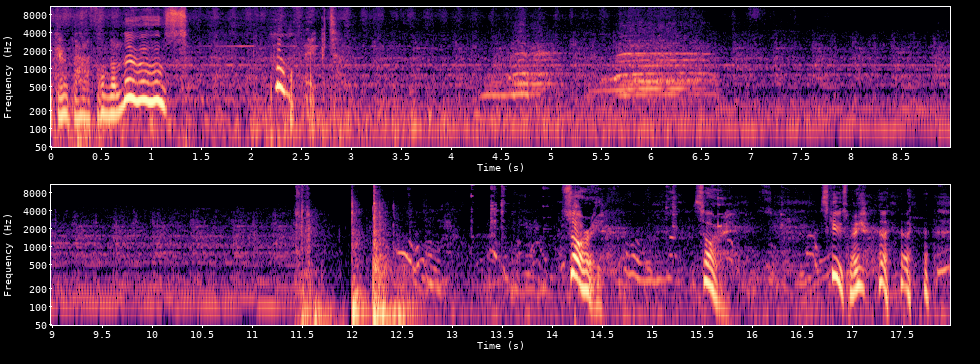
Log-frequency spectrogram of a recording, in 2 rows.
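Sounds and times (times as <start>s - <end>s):
speech: 0.0s - 1.6s, 2.2s - 3.0s, 14.2s - 14.7s, 15.5s - 15.8s, 16.8s - 17.9s
moving train rumbling: 0.0s - 17.9s
tonal whines: 1.4s - 6.9s
laughter: 12.6s - 17.9s.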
